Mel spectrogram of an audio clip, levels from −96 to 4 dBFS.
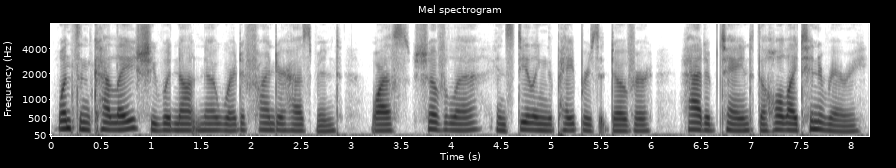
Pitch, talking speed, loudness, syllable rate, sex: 170 Hz, 185 wpm, -20 LUFS, 5.5 syllables/s, female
